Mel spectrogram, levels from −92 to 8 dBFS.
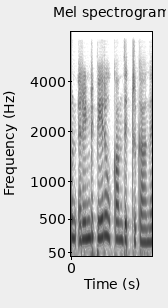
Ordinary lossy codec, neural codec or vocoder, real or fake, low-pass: none; codec, 16 kHz, about 1 kbps, DyCAST, with the encoder's durations; fake; 7.2 kHz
